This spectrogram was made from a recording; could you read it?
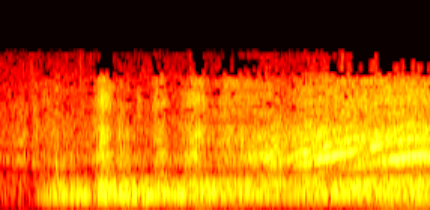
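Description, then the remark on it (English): A sedan's engine roars steadily and then climbs in pitch as Britt Reed presses down on the accelerator, speeding along a concrete road after Brinkley's car, loud throughout, with no voices. “Turning onto the road, Britt Reed pressed down on the accelerator. The sedan sped along the concrete after Brinkley's car.”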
